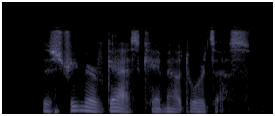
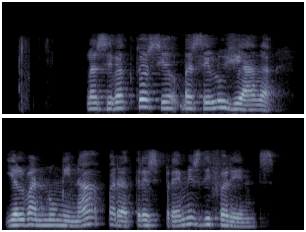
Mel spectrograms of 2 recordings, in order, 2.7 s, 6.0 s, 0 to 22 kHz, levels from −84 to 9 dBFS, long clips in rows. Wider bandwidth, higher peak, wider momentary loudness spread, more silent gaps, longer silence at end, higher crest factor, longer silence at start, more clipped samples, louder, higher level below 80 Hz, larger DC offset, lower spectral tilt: first, 9 kHz vs 7.2 kHz; second, -24 dBFS vs -10 dBFS; second, 10 LU vs 13 LU; second, none vs 2.95-3.05 s; about the same, 0.25 s vs 0.3 s; about the same, 24 dB vs 20 dB; second, 0.4 s vs 0.85 s; neither; second, -44 LUFS vs -29 LUFS; second, -82 dBFS vs -74 dBFS; neither; second, -2 dB/octave vs -5 dB/octave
